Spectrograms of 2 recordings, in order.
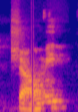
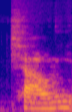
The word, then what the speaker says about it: Xiaomi: And then not really sure how to pronounce this word. It's a Chinese company. Xiaomi. Xiaomi.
